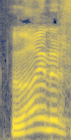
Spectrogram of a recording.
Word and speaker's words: Lynott: So I'll be saying Lynott from here on in, and people will look at me and they'll laugh, but I will say that's the correct pronunciation.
